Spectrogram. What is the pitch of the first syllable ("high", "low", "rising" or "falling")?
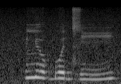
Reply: falling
